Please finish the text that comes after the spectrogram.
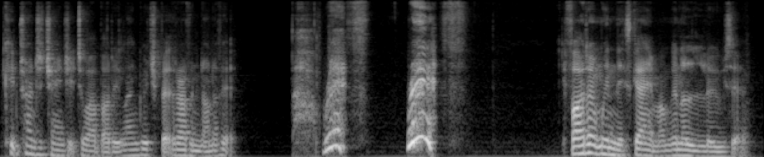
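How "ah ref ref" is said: high, loud outraged yell; shouting at the ref. Real, not acted. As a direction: bellow at the referee in protest. Yelling at the referee in game.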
